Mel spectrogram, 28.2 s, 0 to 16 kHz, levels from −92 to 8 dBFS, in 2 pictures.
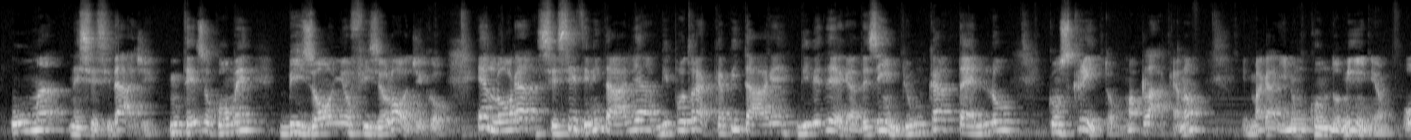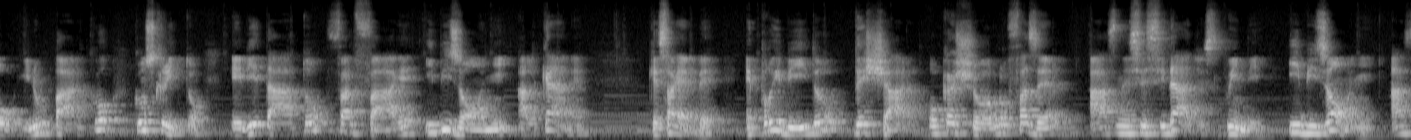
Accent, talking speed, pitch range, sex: native, 125 wpm, 130-195 Hz, male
